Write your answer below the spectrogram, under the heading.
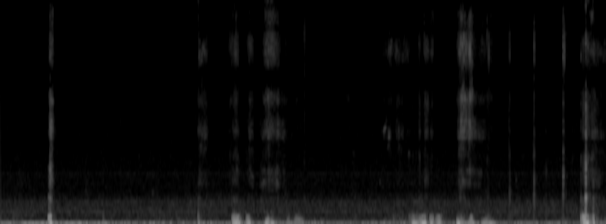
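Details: Shiba Inu and Corgi mix puppy snoring, with soft, low, rough snorts in short bursts that return about every three seconds against a quiet indoor background.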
